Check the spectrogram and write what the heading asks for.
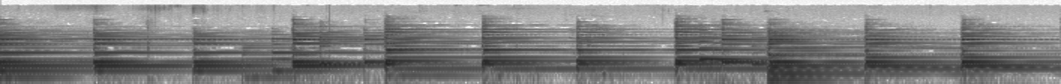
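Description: Background piano music: chords struck about once a second, each fading away before the next.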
